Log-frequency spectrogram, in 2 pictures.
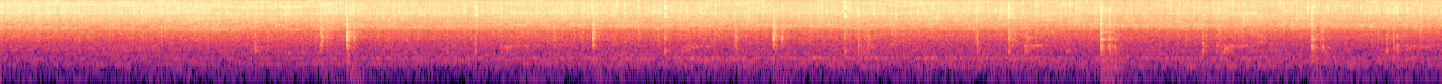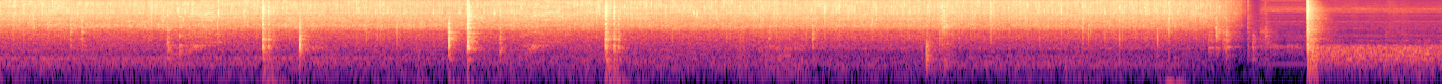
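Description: Chicken breasts sizzling in hot oil in a frying pan: a steady hiss with scattered pops and spits. Near the end the sizzle cuts off abruptly, followed by a single click and a quieter steady hiss.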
